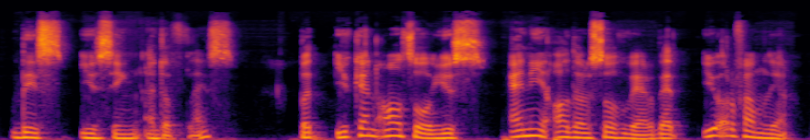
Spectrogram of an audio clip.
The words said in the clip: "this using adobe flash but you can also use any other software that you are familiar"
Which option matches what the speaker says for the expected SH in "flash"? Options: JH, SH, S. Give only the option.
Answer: S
